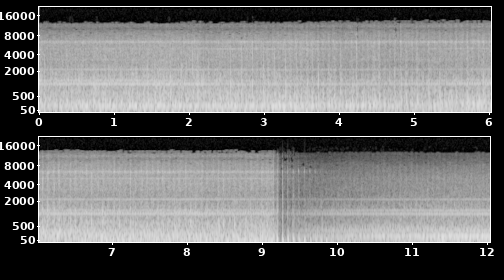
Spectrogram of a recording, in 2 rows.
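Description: Robinson R66 helicopter lifting off and climbing: the rapid beat of the two-bladed main rotor over the steady whine of its turboshaft engine, heard close by from the tail boom. About nine seconds in, the sound briefly dips and loses its highest part.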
